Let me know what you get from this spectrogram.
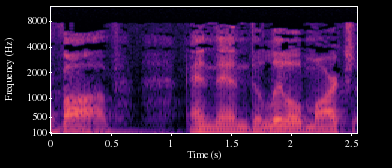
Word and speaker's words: Vav: But when you go to Israel, they all pronounce the Vav like a V. They don't pronounce it like a W.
